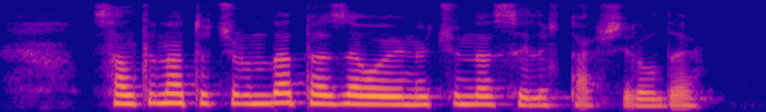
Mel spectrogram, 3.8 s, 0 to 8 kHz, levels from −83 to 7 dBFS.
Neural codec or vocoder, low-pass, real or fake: codec, 16 kHz, 4 kbps, X-Codec, HuBERT features, trained on LibriSpeech; 7.2 kHz; fake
